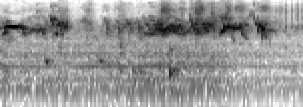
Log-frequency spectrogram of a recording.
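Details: Australian budgerigars in a colony with other birds give a brief run of bright warbled chirps and squeaky squawks, one clear whistled note opening the burst.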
